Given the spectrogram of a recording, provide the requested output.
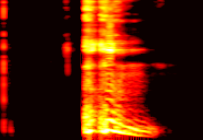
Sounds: Cough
